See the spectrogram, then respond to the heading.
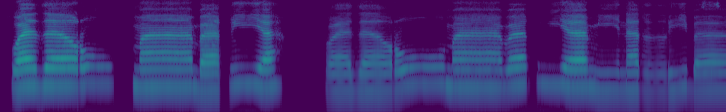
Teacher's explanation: Jadi nggak boleh dipanjangkan qafnya.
